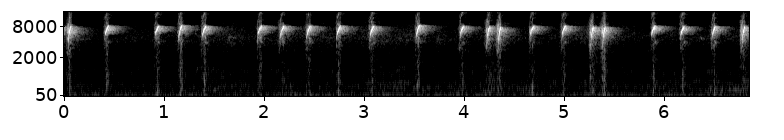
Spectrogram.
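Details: Black-naped Monarch, used as tutor audio for songbirds, calling with crisp, high, slightly ringing chirps at a brisk, uneven pace, occasionally doubled, against a clean silent background.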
